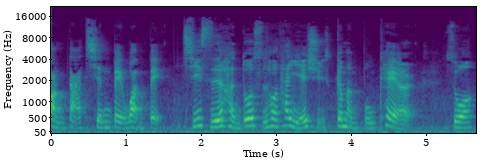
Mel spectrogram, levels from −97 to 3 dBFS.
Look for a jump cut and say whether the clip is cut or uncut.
uncut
